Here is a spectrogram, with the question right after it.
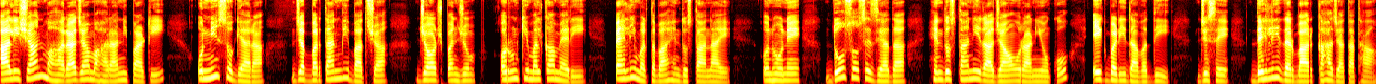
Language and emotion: Urdu, neutral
